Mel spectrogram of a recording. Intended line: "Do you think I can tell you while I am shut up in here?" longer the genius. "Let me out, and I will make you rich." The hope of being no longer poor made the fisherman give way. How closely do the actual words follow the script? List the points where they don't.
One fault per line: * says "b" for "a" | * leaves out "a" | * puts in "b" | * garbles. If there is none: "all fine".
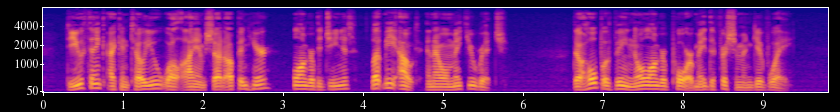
all fine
